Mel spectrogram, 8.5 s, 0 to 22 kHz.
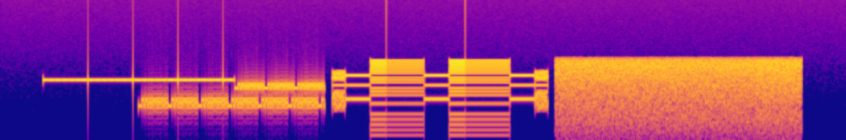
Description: Dial-up modem handshake (V.34 or later), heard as a whistle, warbles, then hiss.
